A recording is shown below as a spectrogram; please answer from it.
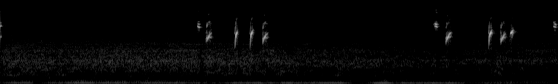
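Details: Wild European goldfinch singing: scattered short bright chirps in small clusters of two or three, separated by brief pauses, over a faint low background hum.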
